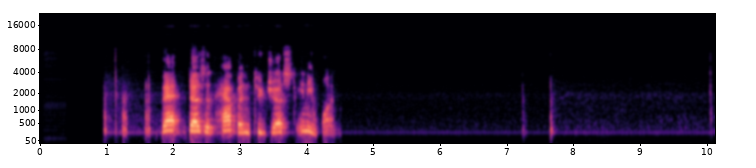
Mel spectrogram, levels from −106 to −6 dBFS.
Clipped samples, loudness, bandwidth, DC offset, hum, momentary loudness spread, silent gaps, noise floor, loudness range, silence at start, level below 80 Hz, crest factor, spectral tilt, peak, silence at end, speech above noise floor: under 0.1%; -26 LUFS; 8 kHz; under 0.1%; none; 24 LU; none; -88 dBFS; 15 LU; 0.95 s; -80 dBFS; 24 dB; -4 dB/octave; -8 dBFS; 2.45 s; 62 dB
